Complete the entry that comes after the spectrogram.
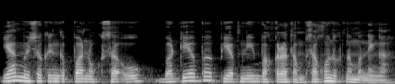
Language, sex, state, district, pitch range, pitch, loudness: Garo, male, Meghalaya, North Garo Hills, 120-150 Hz, 135 Hz, -18 LUFS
